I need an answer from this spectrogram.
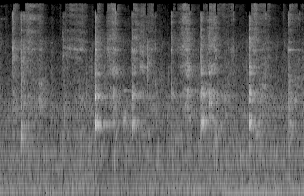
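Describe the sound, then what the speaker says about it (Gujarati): Cashew paste going into a pan and being stirred for malai methi matar, with a spoon clinking and scraping against the metal in several distinct taps over a soft background hum. "કાજુની પેસ્ટ ઉમેરશું"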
